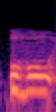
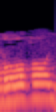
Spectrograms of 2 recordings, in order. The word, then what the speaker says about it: Louisville: Louisville is an interesting concept. Where you are in greater Louisville, you may hear it pronounced Louisville, which is more the common way of saying it, or Louisville, or Louis.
